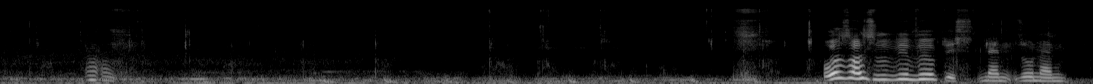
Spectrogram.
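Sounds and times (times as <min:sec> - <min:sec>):
lip-smacking: 0:00.0 - 0:08.2
person chewing a döner kebab: 0:00.0 - 0:10.1
low murmured hums: 0:00.0 - 0:10.9
speech: 0:00.9 - 0:02.6, 0:08.2 - 0:10.8.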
